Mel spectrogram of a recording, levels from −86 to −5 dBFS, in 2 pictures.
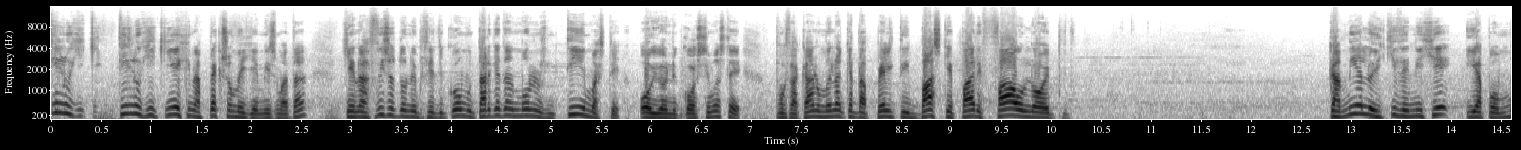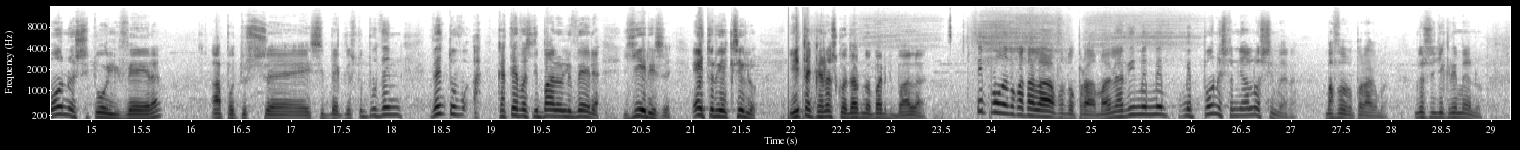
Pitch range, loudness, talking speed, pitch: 135-210 Hz, -21 LUFS, 180 wpm, 175 Hz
